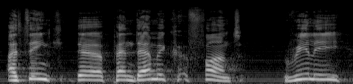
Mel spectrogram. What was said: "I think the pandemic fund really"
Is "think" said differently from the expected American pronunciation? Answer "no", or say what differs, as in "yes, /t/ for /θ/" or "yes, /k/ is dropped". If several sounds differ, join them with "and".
no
